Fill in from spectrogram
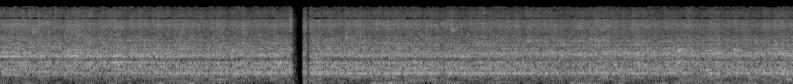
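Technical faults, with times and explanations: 2.91 to 3.04 s, call audio freeze. The sound stalls for about 0.11 s. The last moment before the stall is stretched into a short buzzy or hissy tail that fades. There is no true silence. The audio then resumes from exactly where it left off, so nothing is lost. It simply arrives late. The likely cause is packets held up in transit, which left the jitter buffer empty until they arrived.
3.06 to 3.11 s, short concealed packet loss. Right after the stall, a brief smear replaces the real audio. The receiver never got a stretch of sound in time, about 60 ms of it. It bridged the hole with about 25 ms of synthesised continuation, then blended back in. The missing sound is skipped rather than delayed. That cuts the timing back by roughly 40 ms and pulls it back toward the original pace.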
